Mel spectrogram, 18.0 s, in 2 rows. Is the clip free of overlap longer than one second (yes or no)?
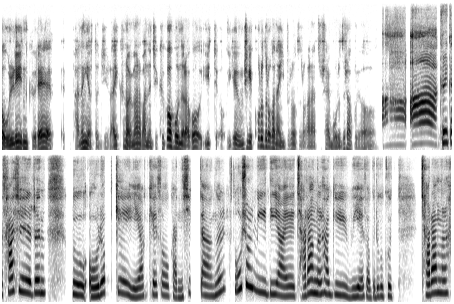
yes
